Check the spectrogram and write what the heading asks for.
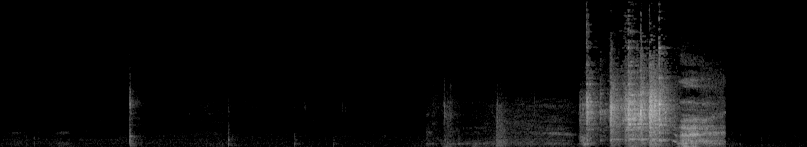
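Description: Plastic dough scraper skimming foam off honey in a stainless steel bucket: a faint click, then about three seconds of scraping that gets loudest in the last second and a half before stopping suddenly.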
